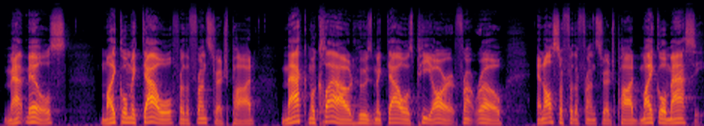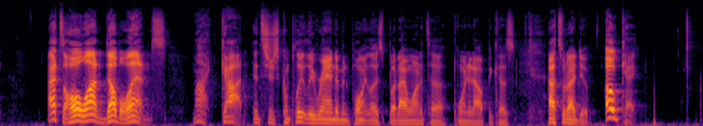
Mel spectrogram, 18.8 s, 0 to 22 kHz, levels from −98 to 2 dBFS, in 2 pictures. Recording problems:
none

